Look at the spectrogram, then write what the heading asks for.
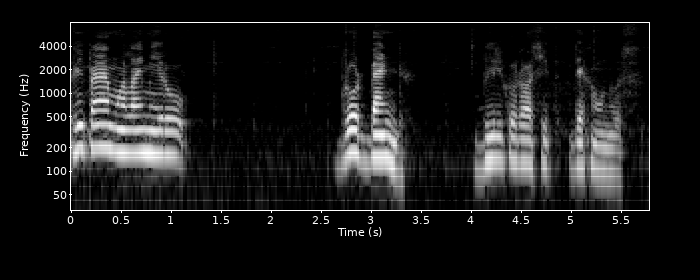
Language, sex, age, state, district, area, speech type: Nepali, male, 60+, West Bengal, Darjeeling, rural, read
